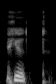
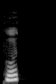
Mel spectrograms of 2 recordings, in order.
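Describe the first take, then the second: First: A y sound comes between p and vowel. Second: The p goes straight into the vowel. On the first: "In some accent, it's pronounced as pute" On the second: "the word put"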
